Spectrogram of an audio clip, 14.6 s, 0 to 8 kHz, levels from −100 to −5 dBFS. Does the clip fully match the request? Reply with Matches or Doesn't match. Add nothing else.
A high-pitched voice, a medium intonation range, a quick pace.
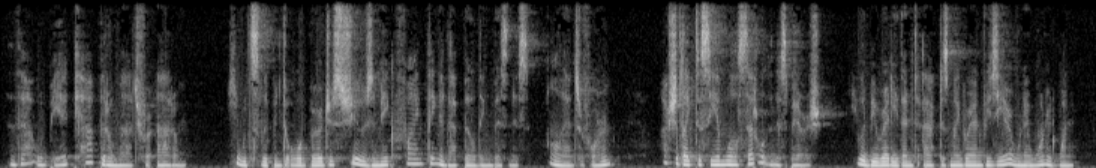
Doesn't match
